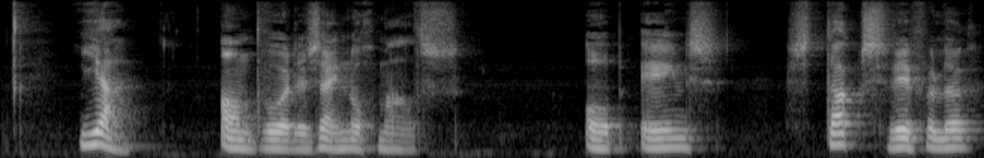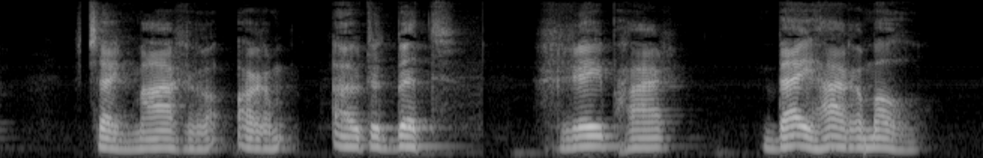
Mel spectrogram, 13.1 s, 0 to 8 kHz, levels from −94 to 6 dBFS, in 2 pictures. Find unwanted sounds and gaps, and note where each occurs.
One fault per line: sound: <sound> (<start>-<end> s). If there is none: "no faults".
sound: dropout (7.1-7.2 s)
